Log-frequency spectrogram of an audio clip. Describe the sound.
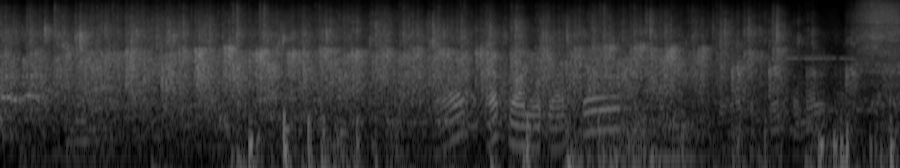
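A crowd applauds steadily and loudly for about nine seconds, a dense patter of many hands, with voices calling and cheering over it midway before the clapping thins at the end.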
